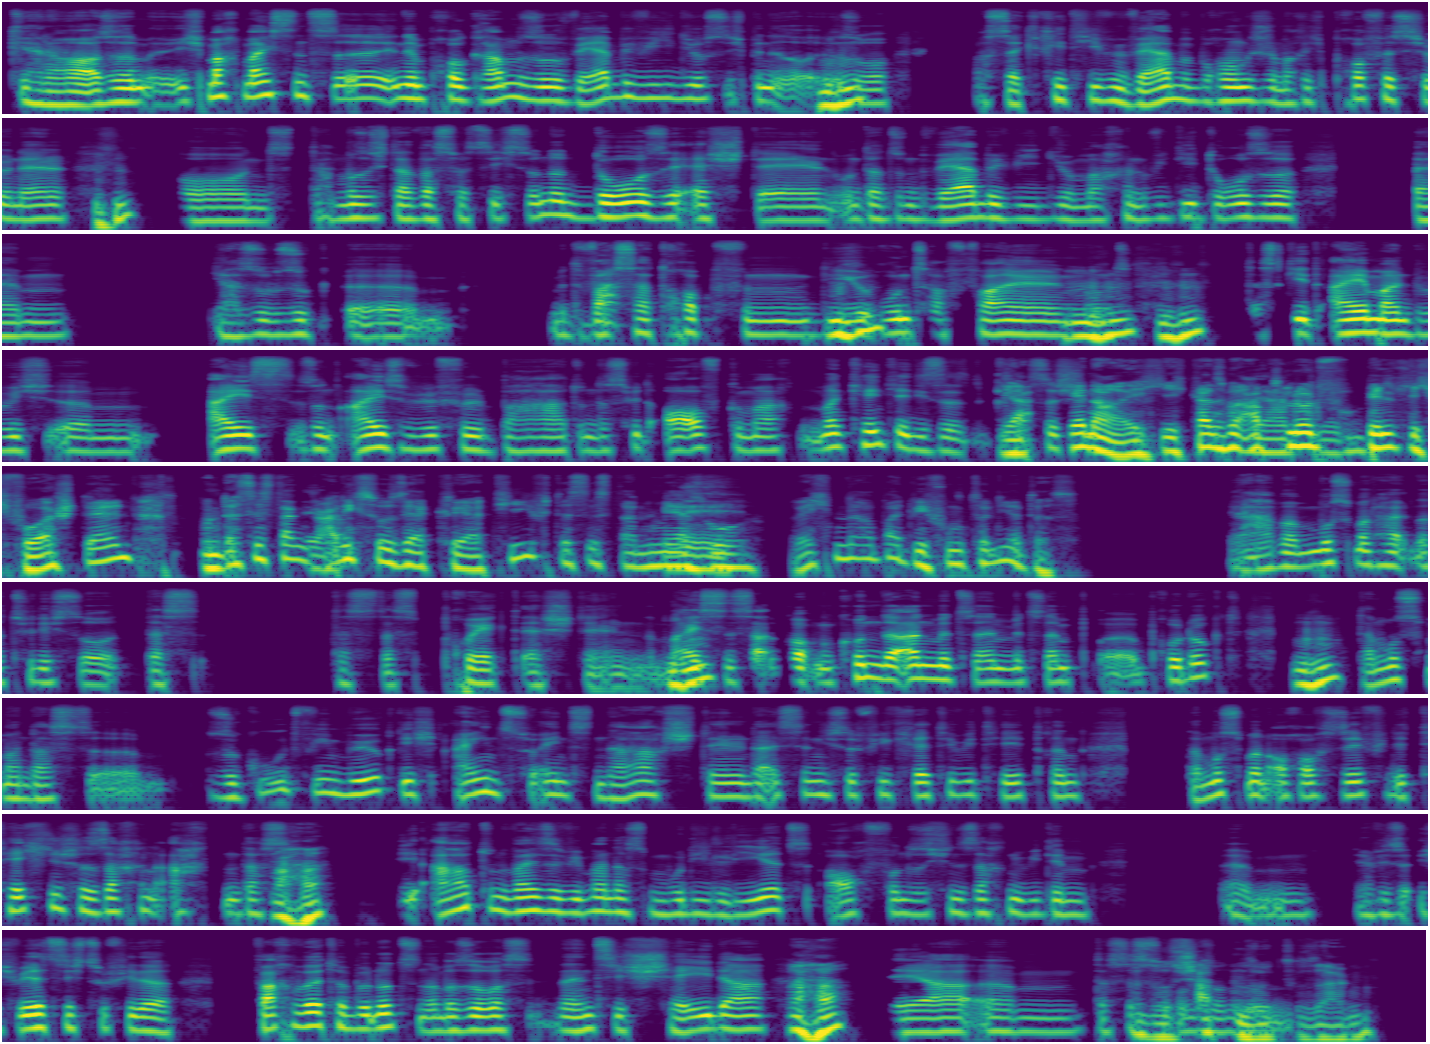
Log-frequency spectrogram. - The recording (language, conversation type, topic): German, podcast, Wie findest du wieder in den Flow?
- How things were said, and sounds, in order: none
